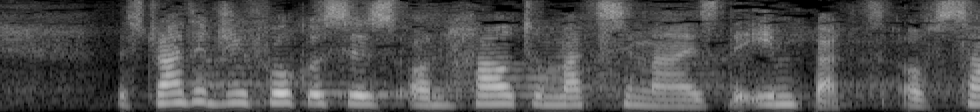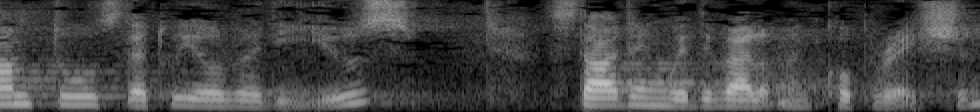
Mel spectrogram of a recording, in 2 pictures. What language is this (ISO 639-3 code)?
eng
